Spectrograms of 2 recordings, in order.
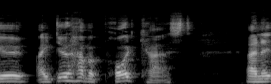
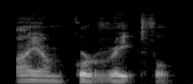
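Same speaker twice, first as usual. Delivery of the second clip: gentle, soft-spoken, quiet Scottish accent; 5 semitones lower, 3 dB quieter than usual. Showing a bedtime self-talk ritual, quiet Scottish accent. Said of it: "in your quiet Scottish accent".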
